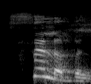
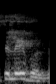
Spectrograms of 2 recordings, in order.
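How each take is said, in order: First: syllable drawn out as SIL-uh-bul, SIL hit hard; stress on first part. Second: syllable as si-LAY-bul, LAY leaned on; stress on second part. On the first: Coach models first-part stress, loud SIL opening on syllable. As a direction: punch SIL, then fall through syllable. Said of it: "पहले part पे stress कर रहे हैं". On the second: Coach repeats the second-part example for student, si-LAY-bul for syllable. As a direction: stress the middle syllable of syllable. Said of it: "second part पे stress कर रहे हैं". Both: Shown as a demonstration.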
